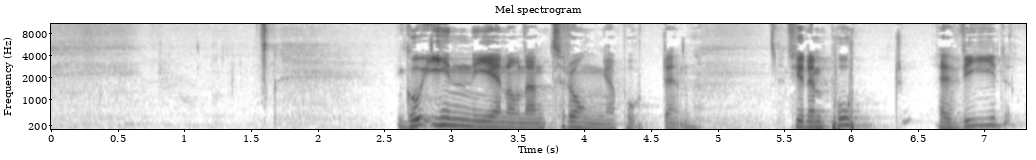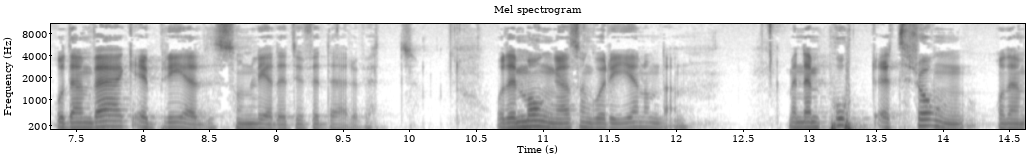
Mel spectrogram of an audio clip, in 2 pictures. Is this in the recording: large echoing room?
yes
